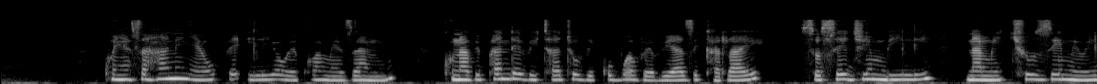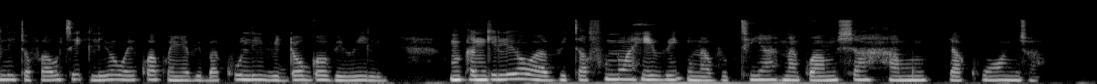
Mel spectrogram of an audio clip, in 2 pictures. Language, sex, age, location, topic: Swahili, female, 25-35, Mombasa, agriculture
